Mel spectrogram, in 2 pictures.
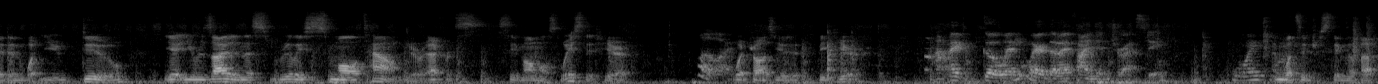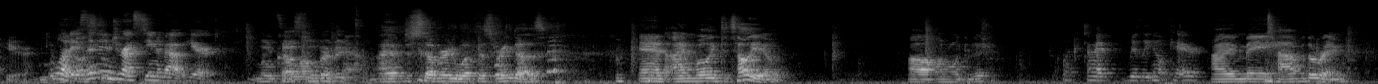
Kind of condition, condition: fault, background noise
